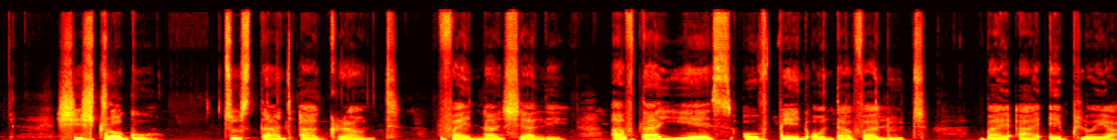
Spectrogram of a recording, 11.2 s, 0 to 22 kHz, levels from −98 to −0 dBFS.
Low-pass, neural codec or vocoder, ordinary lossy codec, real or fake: none; vocoder, 48 kHz, 128 mel bands, Vocos; none; fake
